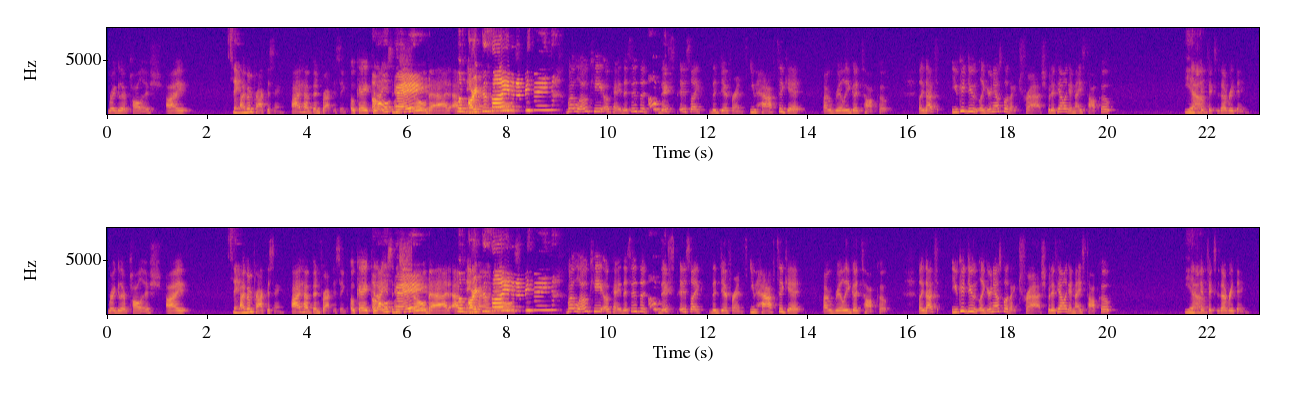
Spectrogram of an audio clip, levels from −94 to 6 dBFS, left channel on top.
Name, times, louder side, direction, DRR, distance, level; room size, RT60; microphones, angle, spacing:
voice 1, 0.0-1.6 2.6-8.1 9.2-13.9 14.3-15.6 16.2-16.6 16.9-20.1 21.9-22.8, right 3 dB, 35° right, 13 dB, 0.7 m, -26 dB
voice 2, 2.5-2.8 5.3-6.4 7.0-9.0 10.8-11.2 21.5-22.0, left 2 dB, 15° left, 6 dB, 1.1 m, -19 dB
14.5 x 12.0 x 2.8 m, 0.29 s
head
